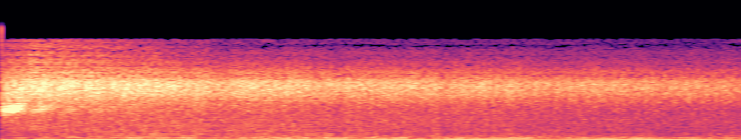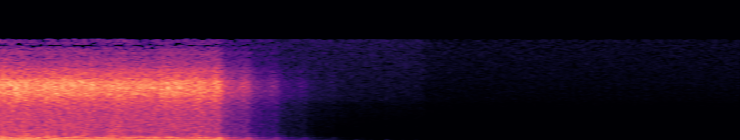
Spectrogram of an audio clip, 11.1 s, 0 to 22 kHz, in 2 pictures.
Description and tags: Cutting synth
I used this sound years ago as an opener to one of my tracks. Very synthy and electronic sounding. Made with a Roland JV-1000.
buzz, buzzing, delay, drone, electricity, electronic, reverb, sawtooth, synth, synthesizer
